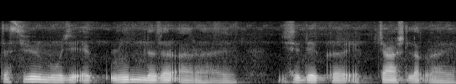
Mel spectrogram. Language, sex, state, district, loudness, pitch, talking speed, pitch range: Hindi, male, Arunachal Pradesh, Papum Pare, -17 LUFS, 100 Hz, 225 wpm, 95-105 Hz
